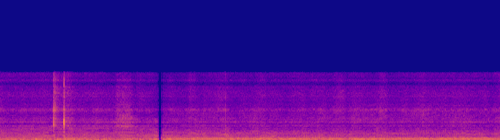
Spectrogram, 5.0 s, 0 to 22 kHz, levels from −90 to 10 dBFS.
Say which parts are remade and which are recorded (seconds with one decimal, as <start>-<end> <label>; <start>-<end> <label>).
0.0-5.0 remade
